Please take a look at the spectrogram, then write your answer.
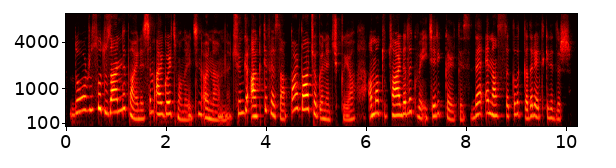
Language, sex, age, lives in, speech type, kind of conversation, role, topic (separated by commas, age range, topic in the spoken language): Turkish, female, 30-34, Spain, read, expert-assistant, expert, Birden fazla sosyal medya hesabında içerik paylaşırken işleri nasıl daha kolay yönetebilirim?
